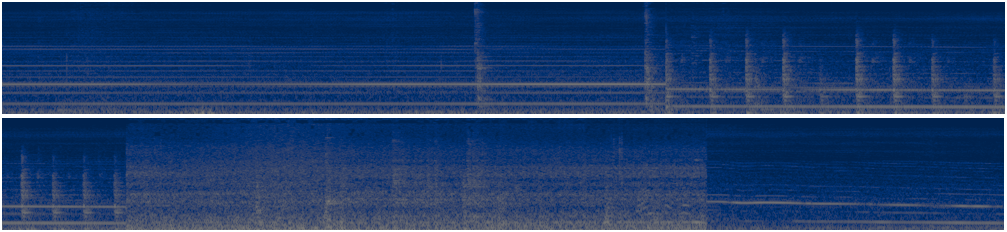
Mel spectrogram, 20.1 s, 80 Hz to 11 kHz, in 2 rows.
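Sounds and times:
hydraulic pump whining: 0.0 - 17.1.

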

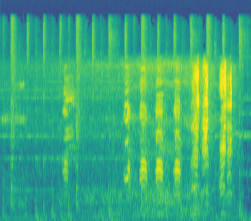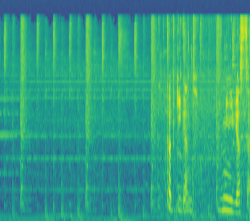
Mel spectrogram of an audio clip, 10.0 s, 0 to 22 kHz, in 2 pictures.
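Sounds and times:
goose honking: 1.2 - 1.6, 2.4 - 4.9.

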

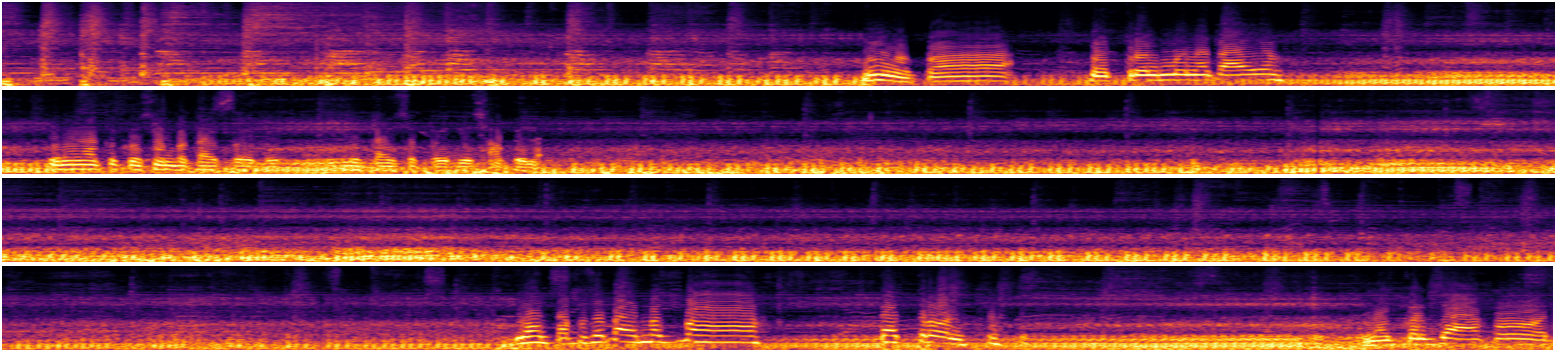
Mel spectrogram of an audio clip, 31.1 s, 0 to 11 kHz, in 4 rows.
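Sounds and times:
motorcycle engine idling: 0.0 - 31.0.

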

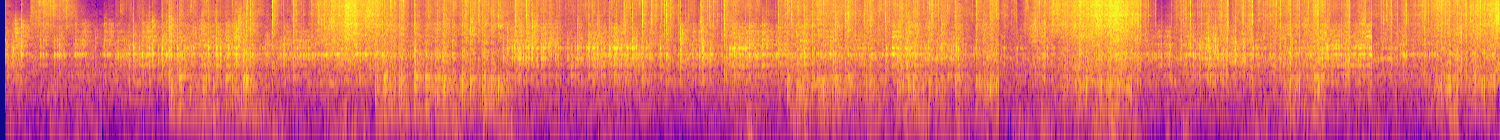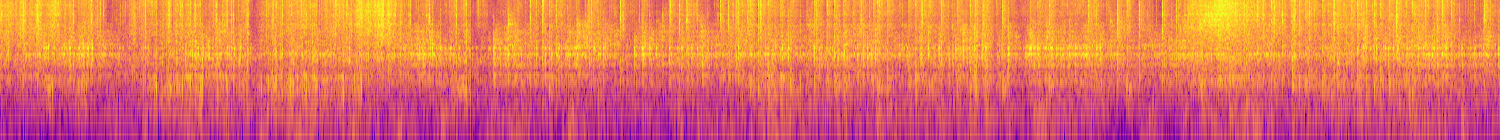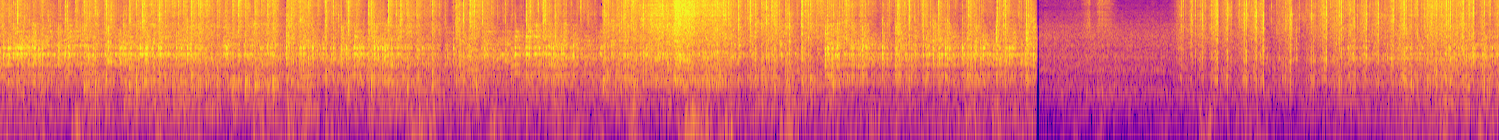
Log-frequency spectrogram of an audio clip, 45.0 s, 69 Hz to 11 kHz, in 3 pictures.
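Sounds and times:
marbles clicking together: 0.0 - 40.4, 41.8 - 44.9
marbles rolling on wood: 0.0 - 41.0, 41.7 - 44.9.

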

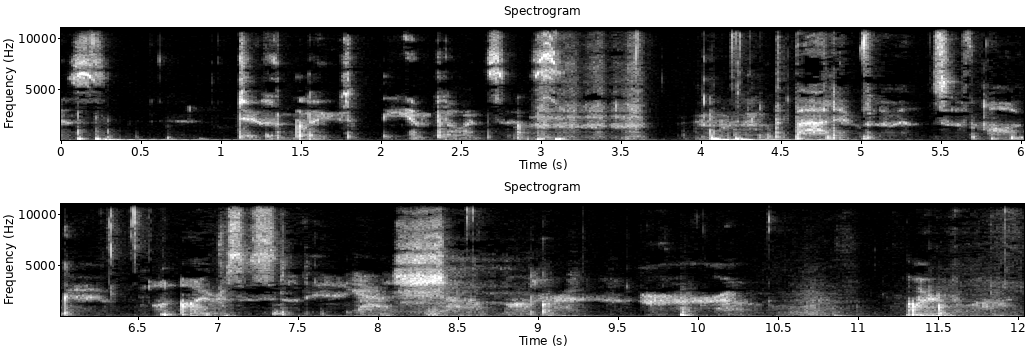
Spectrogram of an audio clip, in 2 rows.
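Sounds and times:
faint whispering: 0.0 - 12.0.

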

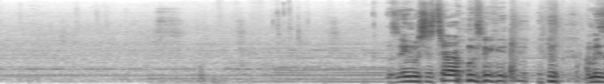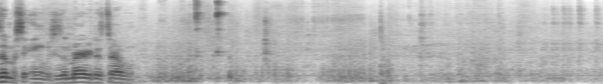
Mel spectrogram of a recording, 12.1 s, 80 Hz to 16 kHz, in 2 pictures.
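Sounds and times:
room noise: 0.0 - 12.0.

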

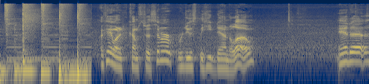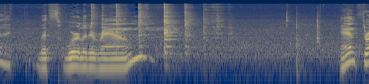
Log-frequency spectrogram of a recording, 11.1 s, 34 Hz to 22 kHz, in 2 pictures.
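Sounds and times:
metal spoon clinking on saucepan: 6.9 - 9.1.

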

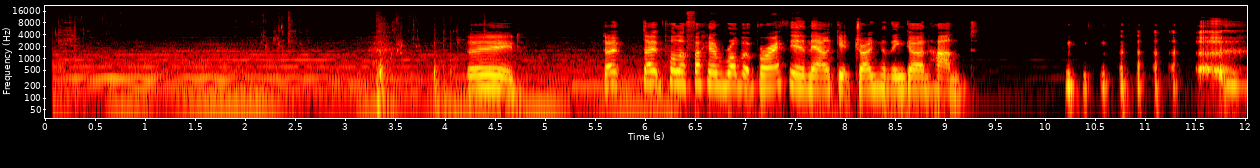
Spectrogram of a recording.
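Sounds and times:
low orchestral music: 0.0 - 12.0.

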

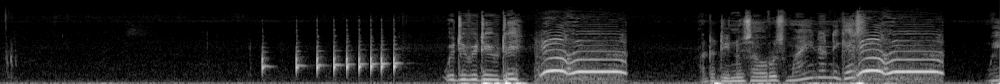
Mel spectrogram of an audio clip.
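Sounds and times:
wood block knocks: 2.6 - 4.1.

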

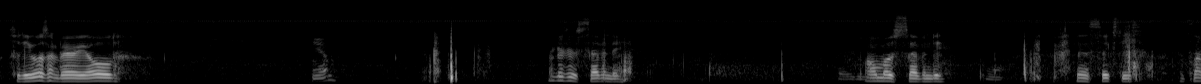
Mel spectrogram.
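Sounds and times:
insects trilling: 0.0 - 12.0.

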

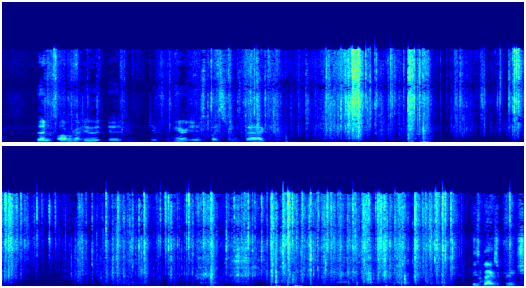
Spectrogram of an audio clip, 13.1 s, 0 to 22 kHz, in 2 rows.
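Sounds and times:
plastic mailer bag crinkling: 0.4 - 13.0.

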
